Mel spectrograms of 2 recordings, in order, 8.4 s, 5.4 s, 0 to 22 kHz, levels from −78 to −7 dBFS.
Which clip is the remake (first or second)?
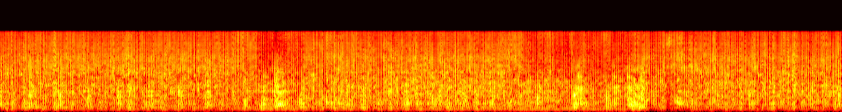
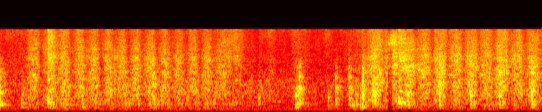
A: first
